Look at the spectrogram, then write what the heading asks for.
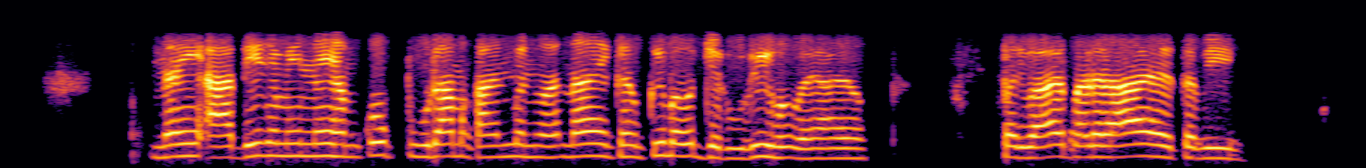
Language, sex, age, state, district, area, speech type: Hindi, male, 30-45, Uttar Pradesh, Sitapur, rural, conversation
